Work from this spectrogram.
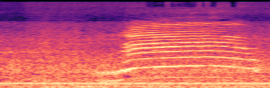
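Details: Black domestic cat giving a single clear meow that starts low and swells into a bright, rich, slightly falling tone over about half a second, with a low steady hum behind it indoors.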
